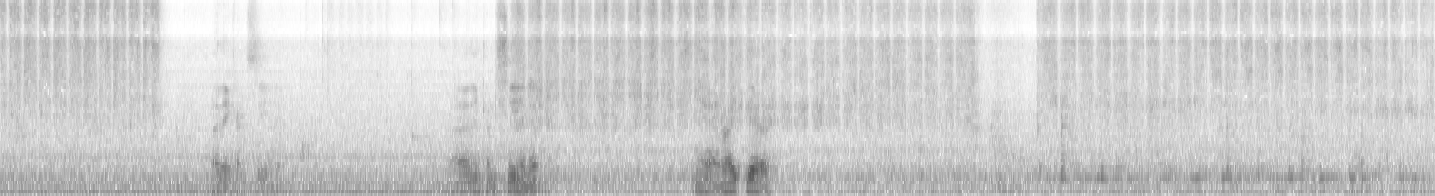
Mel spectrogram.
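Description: Sandpaper rubs back and forth rapidly on a metal surface.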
